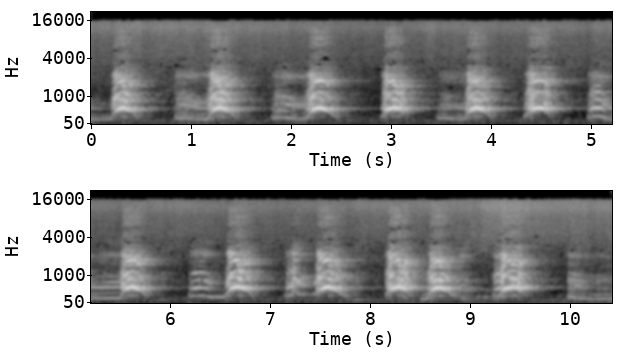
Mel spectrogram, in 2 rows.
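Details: A beagle talking in a long series of rising, howl-tinged barks, about a dozen evenly spaced calls roughly every 0.7 seconds, with low grumbles between some barks and quiet background.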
